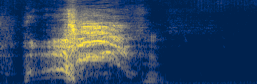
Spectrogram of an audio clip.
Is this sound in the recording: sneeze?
yes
